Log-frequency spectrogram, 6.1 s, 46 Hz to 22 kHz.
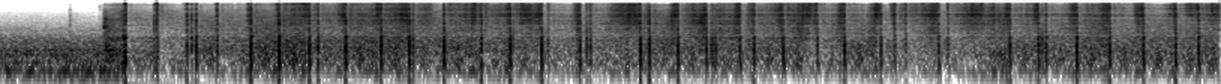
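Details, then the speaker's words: Small MIG welder with wire speed and voltage settings only, wire speed set slow at around 30–40: irregular sharp pops and crackles over a hissy arc, about six a second, arc burning back into the gun, giving porous, unpenetrated welds. "you could hear how that had that popping sound it just sounded like it was going back up into the gun which it was"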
